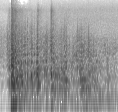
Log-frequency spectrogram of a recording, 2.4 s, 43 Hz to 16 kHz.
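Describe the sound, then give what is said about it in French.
Heavy rain pours down in New York at 6 pm on a Friday evening in a steady, dense hiss, with a deep rumbling burst like thunder near the start and a sharper crack about a second in. No voices. “Sous une pluie battante à New York, à 18h le vendredi soir, une dizaine de limousines noires arrivent au siège de la Fed, immense forteresse au sud de Manhattan.”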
